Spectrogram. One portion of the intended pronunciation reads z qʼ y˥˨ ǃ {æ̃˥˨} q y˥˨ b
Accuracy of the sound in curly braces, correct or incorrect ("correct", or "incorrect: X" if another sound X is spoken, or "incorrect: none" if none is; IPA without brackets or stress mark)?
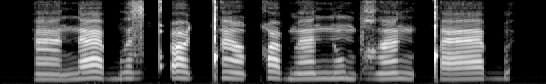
correct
